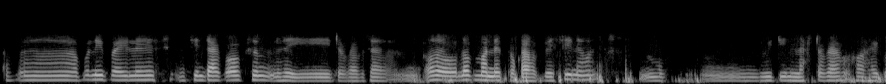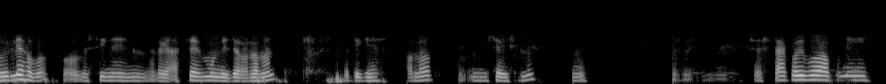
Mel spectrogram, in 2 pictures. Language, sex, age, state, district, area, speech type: Assamese, female, 60+, Assam, Dibrugarh, rural, conversation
